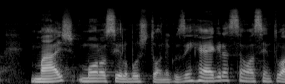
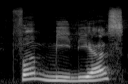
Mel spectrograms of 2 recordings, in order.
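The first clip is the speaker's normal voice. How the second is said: Famílias drawn out slowly, leaning on the mí syllable; stressed syllable shown; 5 semitones higher, much slower than usual. Shown as a demonstration. Teacher marking the stress of Famílias for students, slowly drawn out. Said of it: "paroxítona".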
